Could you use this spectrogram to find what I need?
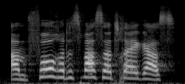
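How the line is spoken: Loud call. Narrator (German): rief ich laut

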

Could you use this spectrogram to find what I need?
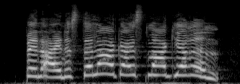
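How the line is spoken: Shouted out. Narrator (German): schrie sie hinaus

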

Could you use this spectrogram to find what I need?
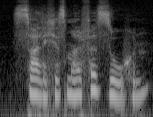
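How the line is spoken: Whispered. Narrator (German): flüsterte ich

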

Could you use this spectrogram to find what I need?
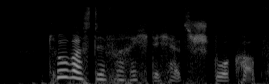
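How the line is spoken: Sighing woman. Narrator (German): seufzte sie

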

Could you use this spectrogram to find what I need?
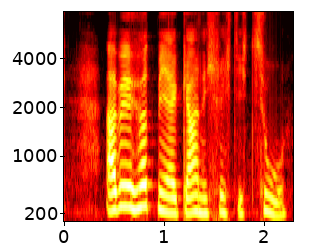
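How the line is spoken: Sighing. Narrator (German): seufzte er

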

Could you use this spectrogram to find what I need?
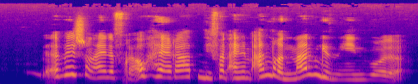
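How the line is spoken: Whining. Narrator (German): jammerte Lucy

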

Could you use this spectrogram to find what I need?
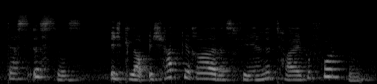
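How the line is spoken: Calling out. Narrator (German): rief er

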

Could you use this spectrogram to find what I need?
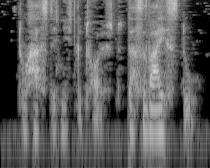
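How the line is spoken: Whispering inner voice. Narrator (German): eine Stimme in ihm flüsterte zu ihm

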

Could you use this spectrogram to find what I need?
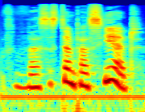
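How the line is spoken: Hesitant question. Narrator (German): fragte Emil zögernd

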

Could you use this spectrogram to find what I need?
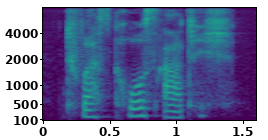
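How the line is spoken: Gentle. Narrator (German): sagte ich sanft

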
